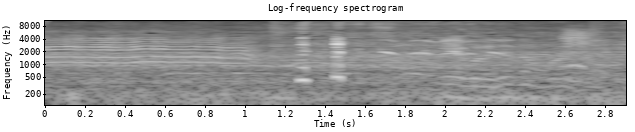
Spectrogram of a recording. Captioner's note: laughing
